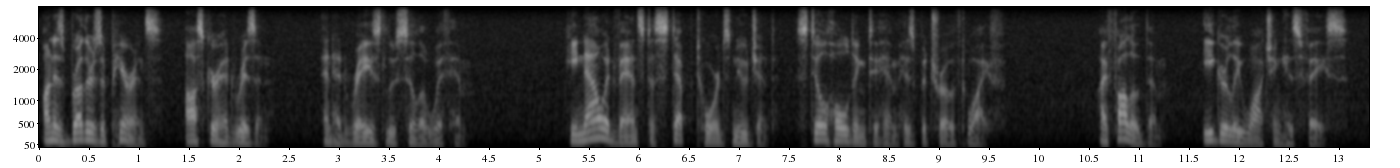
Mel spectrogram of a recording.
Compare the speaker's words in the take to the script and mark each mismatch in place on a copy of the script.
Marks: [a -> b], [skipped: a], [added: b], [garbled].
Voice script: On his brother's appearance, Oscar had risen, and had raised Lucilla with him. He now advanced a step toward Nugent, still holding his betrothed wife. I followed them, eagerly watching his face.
On his brother's appearance, Oscar had risen, and had raised Lucilla with him. He now advanced a step [toward -> towards] Nugent, still holding [added: to him] his betrothed wife. I followed them, eagerly watching his face.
